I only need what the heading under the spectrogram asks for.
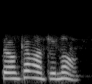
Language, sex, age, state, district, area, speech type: Assamese, female, 18-30, Assam, Sivasagar, rural, conversation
